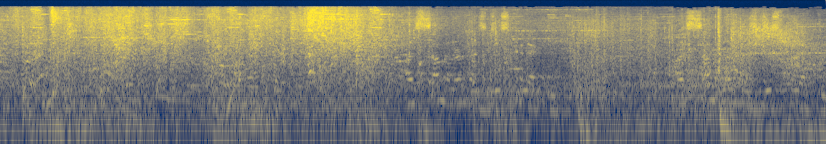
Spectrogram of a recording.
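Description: Game spell effects crackle and explode during a fight.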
